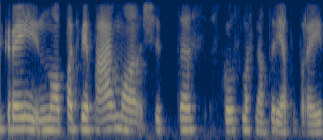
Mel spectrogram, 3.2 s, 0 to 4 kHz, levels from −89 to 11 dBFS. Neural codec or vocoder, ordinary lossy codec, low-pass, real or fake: none; Opus, 64 kbps; 3.6 kHz; real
